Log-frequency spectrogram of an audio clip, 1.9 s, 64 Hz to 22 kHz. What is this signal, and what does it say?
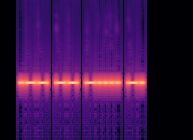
Morse code, heard as a keyed tone, about 40 wpm, 690 Hz. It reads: WM6N
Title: USA Call Signs - 4 Characters - 6x Character Spacing - 40wpm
